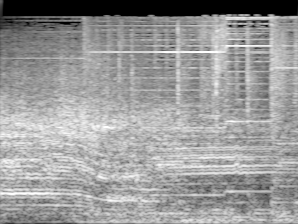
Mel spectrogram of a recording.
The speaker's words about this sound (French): En fin de matinée, les premières voitures s'élancent sur la piste. Dans la grande tribune qui longe la ligne droite, face à une mer turquoise, les spectateurs déchaînés acclament ces monstres d'aluminium et d'acier.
